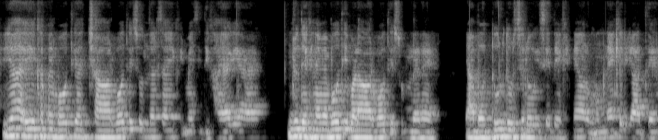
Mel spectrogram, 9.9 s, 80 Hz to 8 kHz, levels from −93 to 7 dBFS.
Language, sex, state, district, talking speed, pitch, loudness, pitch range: Hindi, male, Bihar, Jahanabad, 235 wpm, 140 Hz, -16 LUFS, 135-150 Hz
